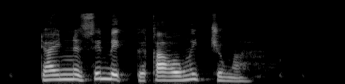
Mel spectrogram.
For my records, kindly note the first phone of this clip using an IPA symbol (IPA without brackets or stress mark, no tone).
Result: t̪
